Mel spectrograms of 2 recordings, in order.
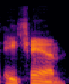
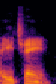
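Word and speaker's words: Achane: So that's where you can see it, and he actually says A Chan, not A Chain.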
